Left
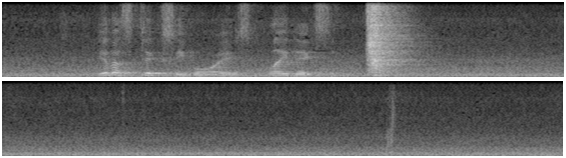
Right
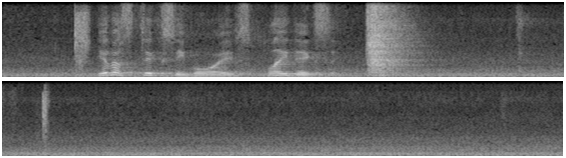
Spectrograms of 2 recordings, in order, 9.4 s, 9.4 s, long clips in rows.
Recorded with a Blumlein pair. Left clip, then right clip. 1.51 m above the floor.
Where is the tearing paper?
15° left, 2 m.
